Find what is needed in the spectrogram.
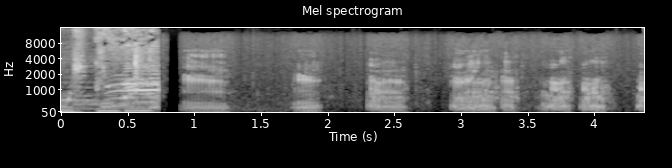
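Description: Music cuts off suddenly just under a second in, followed by a string of short grunting calls, about two a second.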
